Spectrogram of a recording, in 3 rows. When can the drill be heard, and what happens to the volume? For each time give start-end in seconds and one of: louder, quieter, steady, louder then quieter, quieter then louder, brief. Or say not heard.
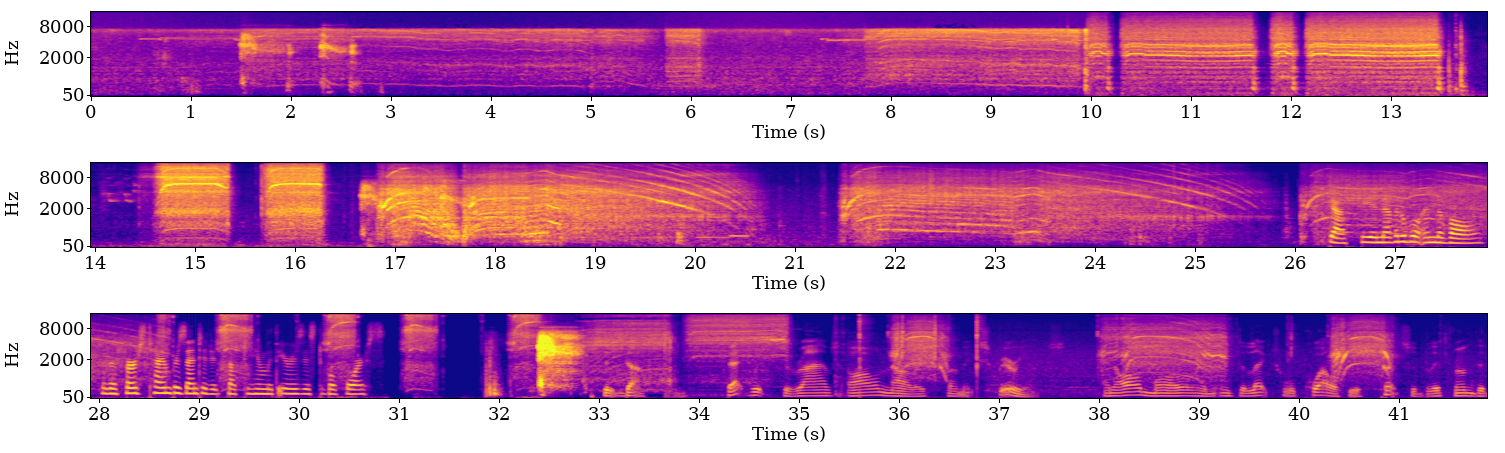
0.0-41.8 louder then quieter.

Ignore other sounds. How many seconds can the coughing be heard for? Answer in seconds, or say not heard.
5 s.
